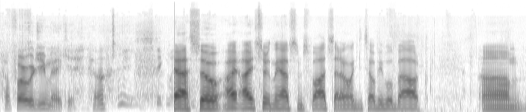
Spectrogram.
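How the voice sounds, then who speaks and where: A man's voice: fairly high pitch, steady tone, normal speed, clear, resonant tone. A man who hunts fossils, chatting casually in an interview. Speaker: fossil hunter.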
